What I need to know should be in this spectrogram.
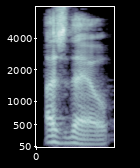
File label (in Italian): "a sdeo", Crespinese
